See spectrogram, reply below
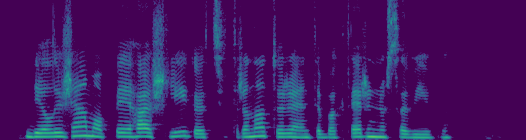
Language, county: Lithuanian, Vilnius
